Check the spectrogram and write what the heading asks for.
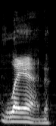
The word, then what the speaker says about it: Lan: at you I'm sorry it's not Ian it's LAN maybe that's why I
